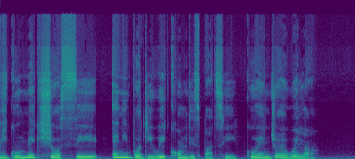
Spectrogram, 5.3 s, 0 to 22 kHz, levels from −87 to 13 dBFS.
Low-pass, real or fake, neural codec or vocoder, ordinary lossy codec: none; real; none; none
